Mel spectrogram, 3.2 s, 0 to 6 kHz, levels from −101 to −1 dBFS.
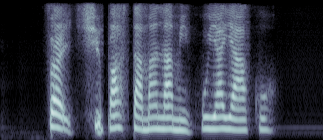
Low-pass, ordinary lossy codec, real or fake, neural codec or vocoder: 5.4 kHz; AAC, 32 kbps; fake; codec, 16 kHz in and 24 kHz out, 0.4 kbps, LongCat-Audio-Codec, two codebook decoder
